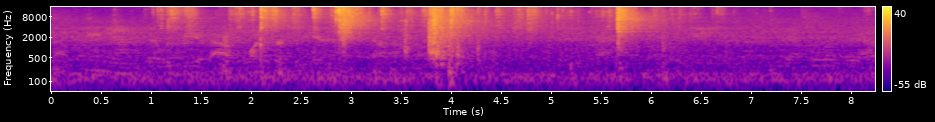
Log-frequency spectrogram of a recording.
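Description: Training flail and sword striking shields and each other in sparring: about four sharp cracks, the loudest about four seconds in as the fighters close.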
